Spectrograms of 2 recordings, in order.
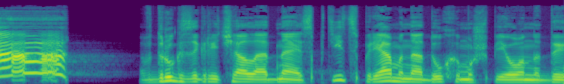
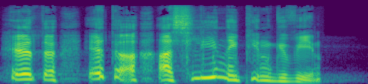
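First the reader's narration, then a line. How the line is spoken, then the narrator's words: Laughing. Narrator (Russian): засмеялся профессор Пыхтелкин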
